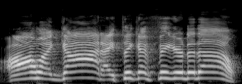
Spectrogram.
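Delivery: high, bright-eyed daughter voice; excited kid. Pretend. Daughter returning from the kitchen, announcing her breakthrough, high and delighted. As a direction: play the kid thrilled by her discovery. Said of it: "and goes".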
